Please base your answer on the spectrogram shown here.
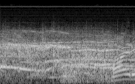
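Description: Loud wrestling arena crowd at a 1986 CWA Championship Wrestling event cheering and shouting for Tommy Rogers, a sustained roar of voices with a commentator talking over it.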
